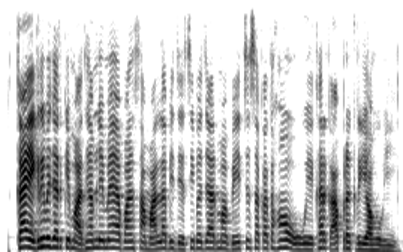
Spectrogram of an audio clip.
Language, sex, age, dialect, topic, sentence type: Chhattisgarhi, female, 36-40, Central, agriculture, question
